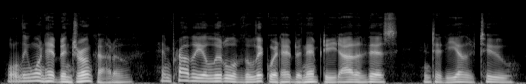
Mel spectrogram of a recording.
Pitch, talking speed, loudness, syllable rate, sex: 120 Hz, 275 wpm, -18 LUFS, 7.1 syllables/s, male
